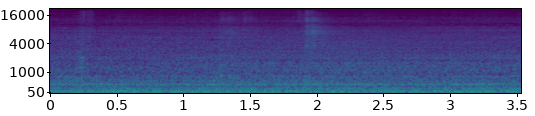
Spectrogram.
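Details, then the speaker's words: Sprinter van, replacement blower motor tested before install (old one screeched). Steady even fan whoosh with a soft hum, no squeal or rubbing. Normal blower operation. "ck it make sure it spins mine spins blows air no squeaks no nothing"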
